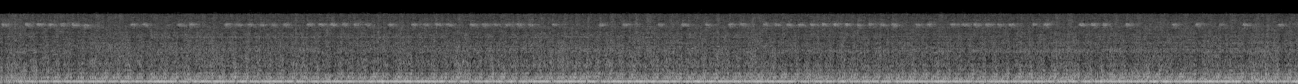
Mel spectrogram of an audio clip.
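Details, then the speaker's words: 2005 Chrysler 300C 5.7L Hemi after rebuild, running and quieter: high thin chirping squeak coming and going over smooth V8 idle from the right-hand exhaust; owner suspects a bolt there, unconfirmed. "all right so the squeaking you hear that's the exhaust on the right hand side i think it might be like a boat or something that's uh causing it to squeak because i went right next to the exhaust and that's what that is"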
